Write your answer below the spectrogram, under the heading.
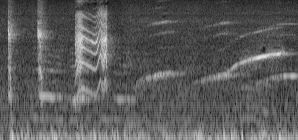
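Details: Indian ringneck parrot, a talking pet bird, gives two short harsh squawks, then a wavering nasal cry, followed by long, thin, rising whistles that slide upward toward the end. Faint background rustle throughout.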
